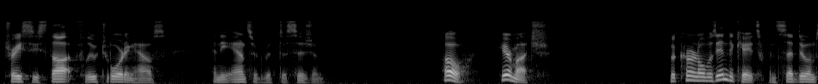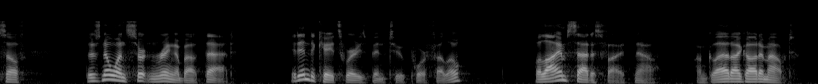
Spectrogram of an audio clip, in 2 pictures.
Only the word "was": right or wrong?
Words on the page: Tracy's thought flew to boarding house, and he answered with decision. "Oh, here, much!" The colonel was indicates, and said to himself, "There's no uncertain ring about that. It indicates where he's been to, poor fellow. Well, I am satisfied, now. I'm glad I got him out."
right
